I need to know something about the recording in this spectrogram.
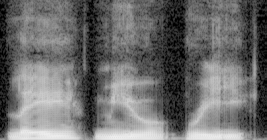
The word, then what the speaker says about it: Lemuria: Lemuria is 4 syllables. Lemuria. So there is a code of le, there's a code of mu, there's a code of re, and there's a code of ah.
